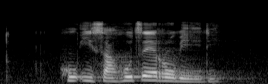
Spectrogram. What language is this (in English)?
Southern Sotho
